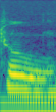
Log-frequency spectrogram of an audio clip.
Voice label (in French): "toux"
